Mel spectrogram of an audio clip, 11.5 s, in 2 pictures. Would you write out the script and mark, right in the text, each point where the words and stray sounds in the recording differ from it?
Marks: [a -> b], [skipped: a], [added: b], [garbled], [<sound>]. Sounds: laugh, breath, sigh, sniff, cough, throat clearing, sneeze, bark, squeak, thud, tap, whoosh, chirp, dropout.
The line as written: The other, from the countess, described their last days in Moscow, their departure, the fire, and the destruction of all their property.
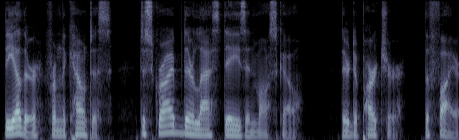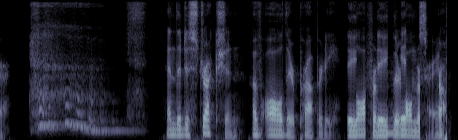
The other, from the countess, described their last days in Moscow, their departure, the fire, [laugh] and the destruction of all their property. [garbled]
